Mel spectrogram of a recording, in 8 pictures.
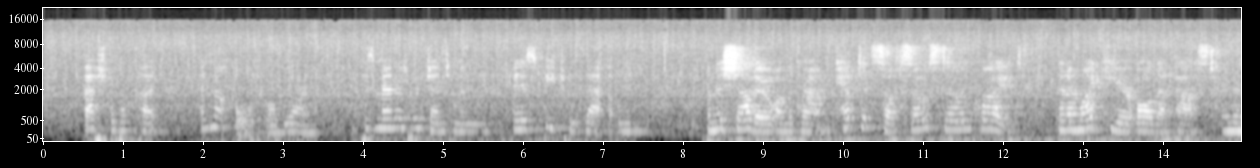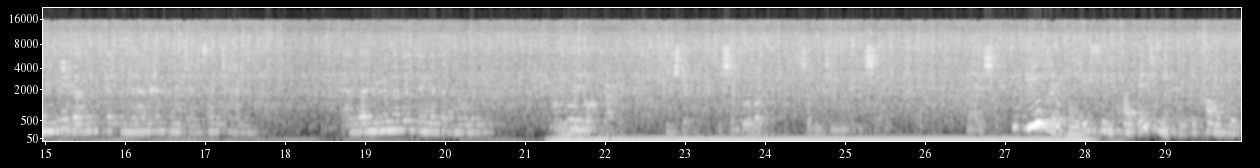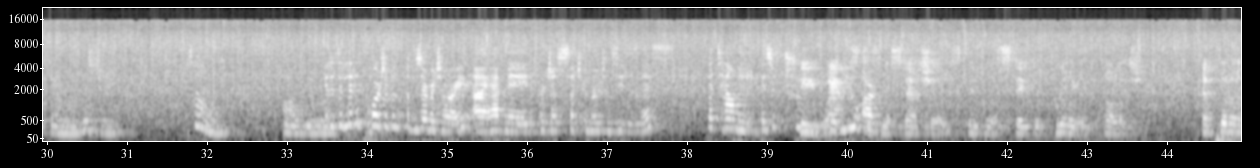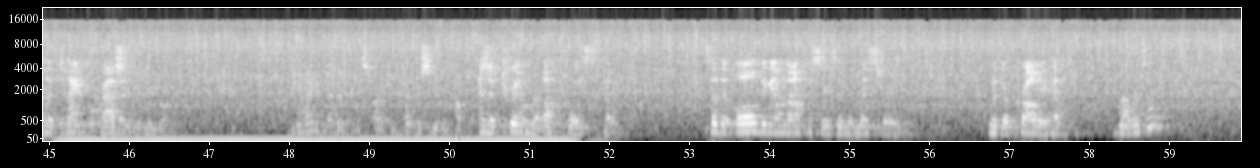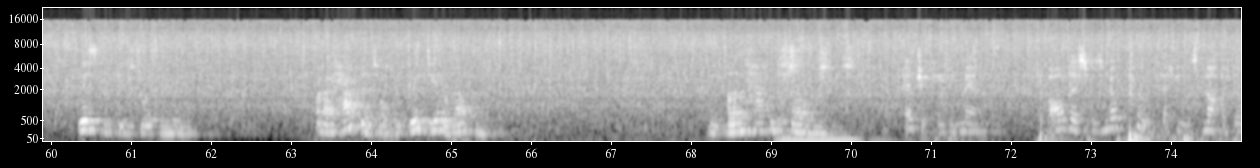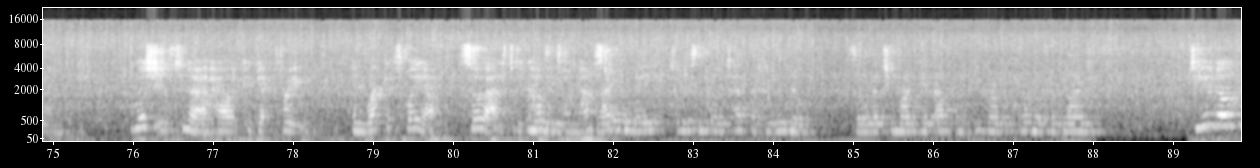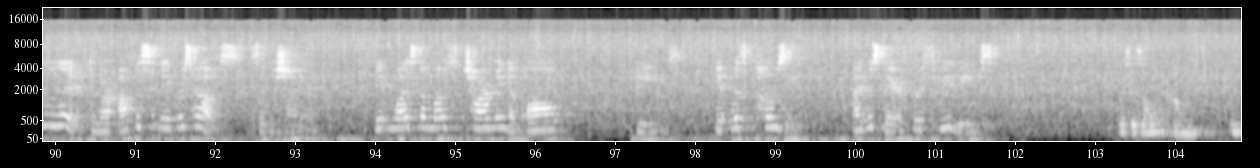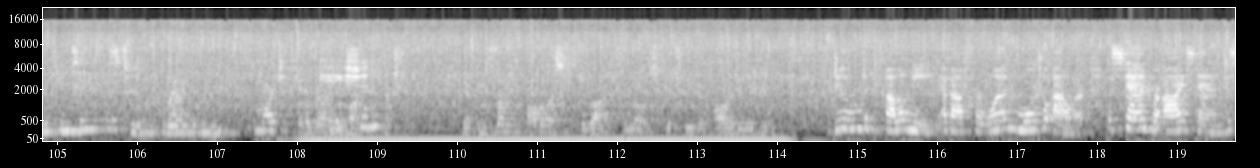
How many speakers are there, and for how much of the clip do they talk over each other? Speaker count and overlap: seven, about 9%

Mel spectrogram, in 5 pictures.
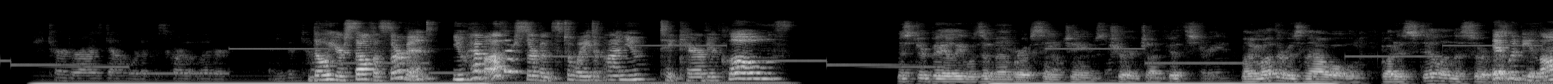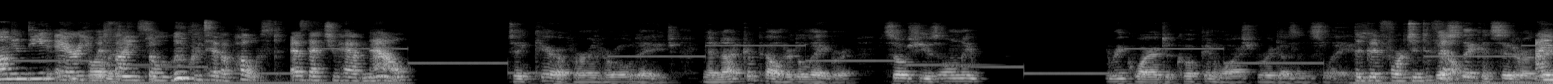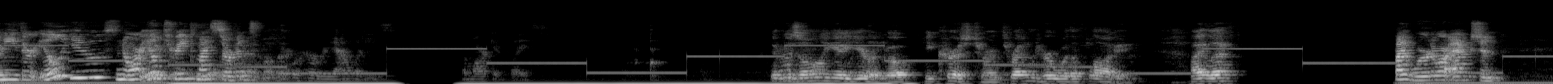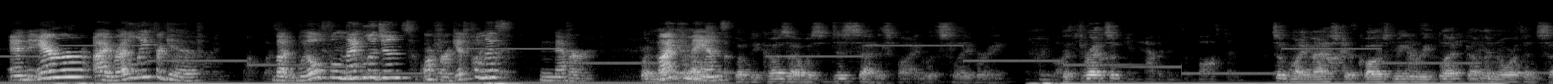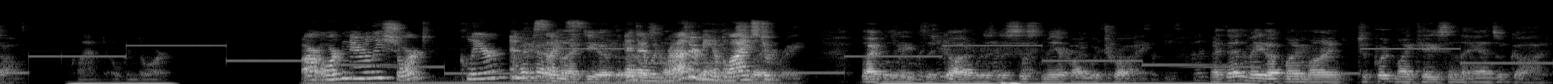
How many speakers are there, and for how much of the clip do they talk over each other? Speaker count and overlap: three, about 36%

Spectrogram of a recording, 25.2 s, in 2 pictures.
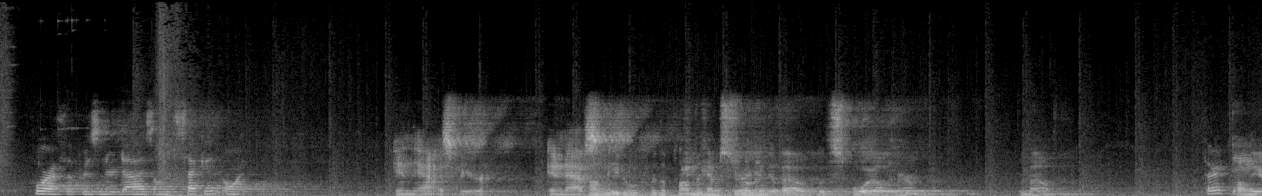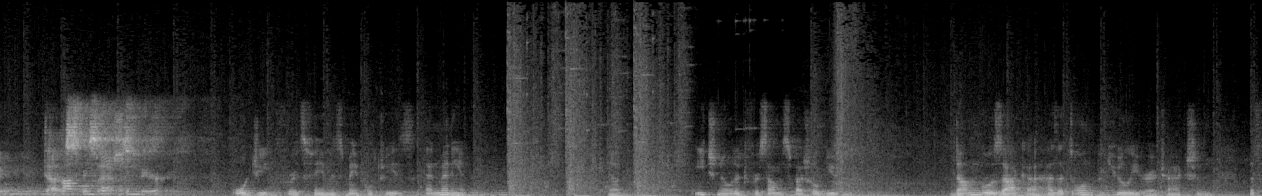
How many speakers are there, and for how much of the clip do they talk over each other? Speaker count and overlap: four, about 13%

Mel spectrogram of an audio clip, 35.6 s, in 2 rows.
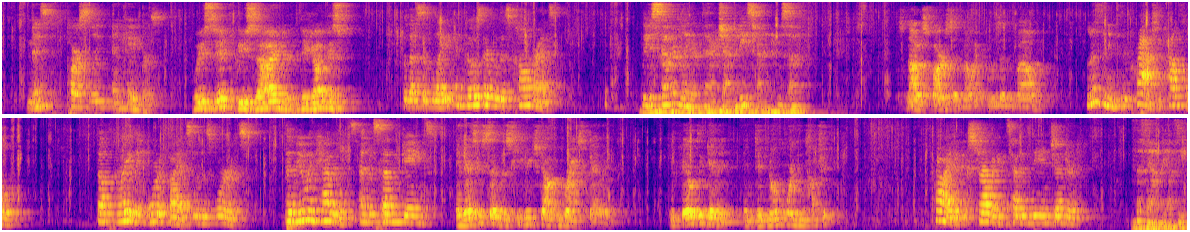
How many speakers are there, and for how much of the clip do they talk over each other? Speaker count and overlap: six, no overlap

